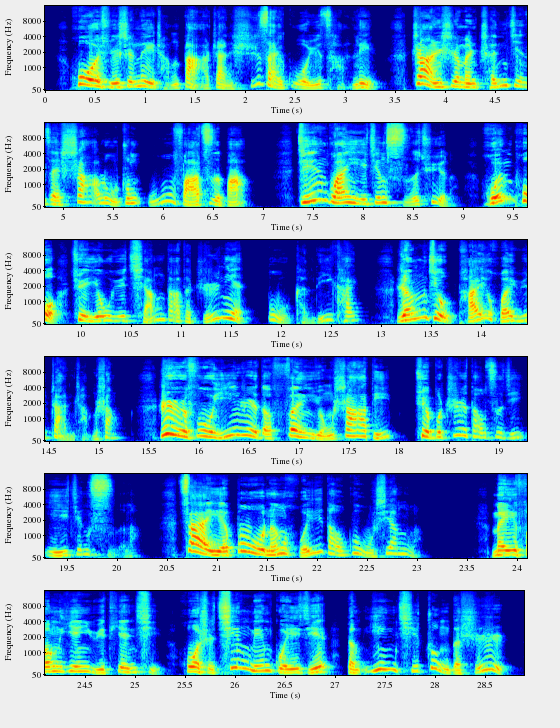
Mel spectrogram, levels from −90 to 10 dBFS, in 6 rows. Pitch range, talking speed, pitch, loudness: 180-255 Hz, 210 characters per minute, 210 Hz, -18 LUFS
